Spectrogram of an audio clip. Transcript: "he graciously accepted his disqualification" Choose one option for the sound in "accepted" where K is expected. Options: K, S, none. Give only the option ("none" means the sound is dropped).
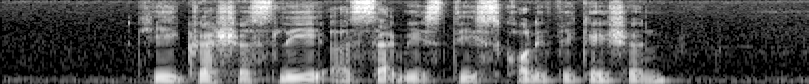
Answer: none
